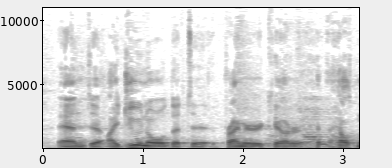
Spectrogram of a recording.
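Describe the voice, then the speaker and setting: A man at a medium pitch over noticeable background noise. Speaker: premier answering questions in the legislature. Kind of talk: formal legislature answer. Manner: hesitant, with frequent filler words.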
